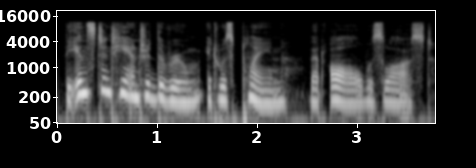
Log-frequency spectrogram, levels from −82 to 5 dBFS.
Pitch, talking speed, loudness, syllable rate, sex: 175 Hz, 205 wpm, -19 LUFS, 4.8 syllables/s, female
